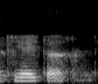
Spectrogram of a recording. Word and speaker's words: Pietà: She's the one and I remember when I went to Italy and I did go to the Vatican and I saw and I always pronounce it wrong, the Pietà, did I pronounce that right? – Yeah, Pietà. – Pietà, yeah, I always get that wrong.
